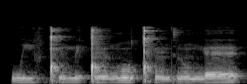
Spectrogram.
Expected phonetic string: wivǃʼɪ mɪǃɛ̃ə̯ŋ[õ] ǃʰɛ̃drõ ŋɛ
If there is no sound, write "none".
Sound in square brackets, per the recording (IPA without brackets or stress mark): ɔ̃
